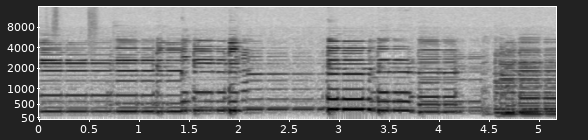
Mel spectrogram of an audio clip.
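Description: An electric guitar played through a Fender Deluxe Reverb tube amp with the reverb intensity turned way up rings out in a series of clean chords and notes, each strike trailing a splashy wash of reverb.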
